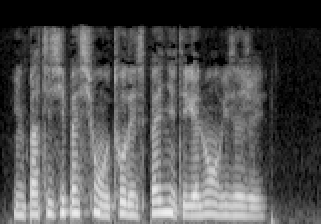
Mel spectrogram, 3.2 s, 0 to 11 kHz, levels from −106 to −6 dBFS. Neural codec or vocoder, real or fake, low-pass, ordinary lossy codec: none; real; 7.2 kHz; MP3, 48 kbps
